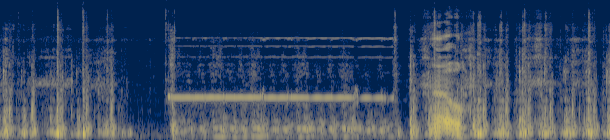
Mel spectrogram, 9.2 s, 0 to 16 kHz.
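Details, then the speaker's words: 1985 Chevrolet Suburban, cold start in snow after sitting a month and a half: slow labored cranking about three pulses a second that won't catch, warning buzzer between; weak battery, needs jumper cables or a charger. "uhoh well better is going to hold [Music] up bu nope looks like I'm going to have to take and find some jumper cables or battery charger"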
